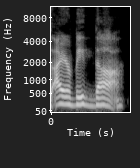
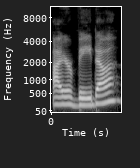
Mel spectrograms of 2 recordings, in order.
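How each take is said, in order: First: The d is soft, like the 'th' in 'the'. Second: The d is a hard English d. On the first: This is how it is said in India. "It's Ayurveda, like you're saying the" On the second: This is how it is said in the West. "in the West, we say Ayurveda"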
